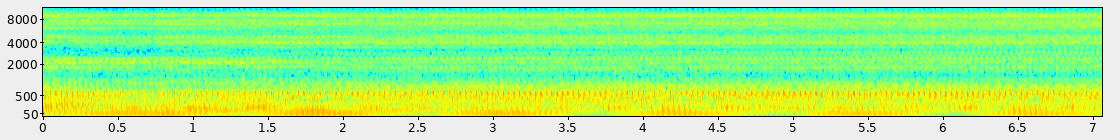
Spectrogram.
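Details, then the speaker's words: Oil-less twin-motor dental air compressor with its reed valves repaired, filling from empty: steady, even piston thumping with no knocks or misses; it cuts out at about 110–115 psi and restarts at about 90. "you can hear the the speaking anyways she set shuts off at about a hundred and ten hundred and fifteen psi and then kicks back on at about ninety"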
